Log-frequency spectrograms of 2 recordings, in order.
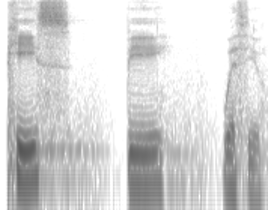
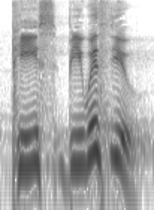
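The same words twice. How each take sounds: First: Hushed, low, a pause after each word; very soft and slow, sinking away at the end; tender personal blessing. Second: Slow, full-voiced scripture greeting; measured and declarative, each word given room; proclaimed greeting. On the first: Acted. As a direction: offer it softly, word by word. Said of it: "and he says it to you this morning". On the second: A narrator's reading. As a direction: read it out slowly as a proclamation. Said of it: "said to them".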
